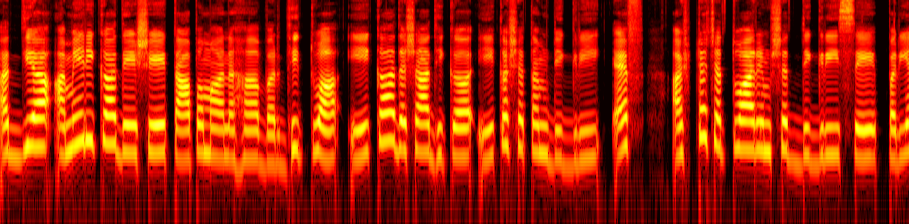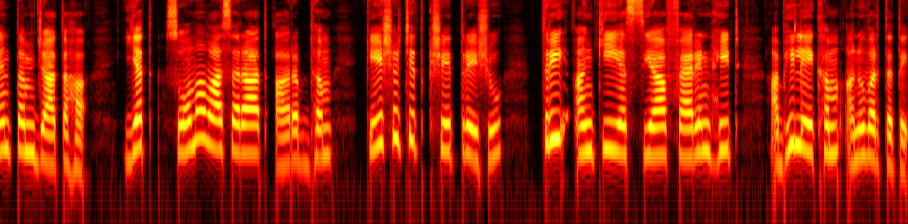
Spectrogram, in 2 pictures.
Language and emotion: Sanskrit, neutral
